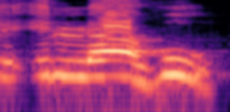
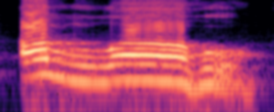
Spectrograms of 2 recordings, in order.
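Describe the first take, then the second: First: The word begins with an 'i' vowel. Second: The word begins with an 'a' vowel. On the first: The speaker calls it wrong. "jangan baca illahu" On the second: The speaker calls it right. "Kena baca Allahu"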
